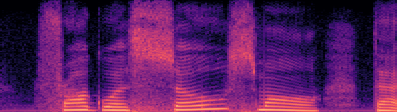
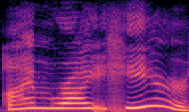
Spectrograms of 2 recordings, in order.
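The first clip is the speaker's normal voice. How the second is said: Frog reassuring; 10 semitones higher, 3 dB louder than usual. A narrator's reading. Frog answering.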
